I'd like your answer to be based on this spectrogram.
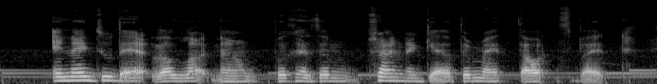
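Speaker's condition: Stroke with stutter; constant pain

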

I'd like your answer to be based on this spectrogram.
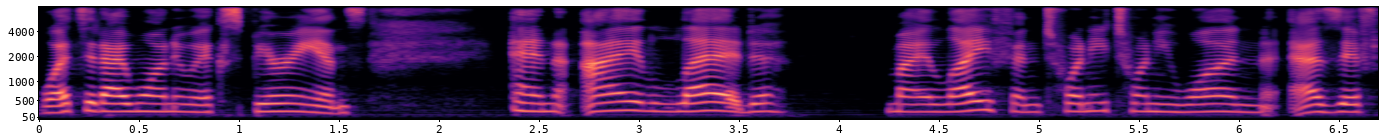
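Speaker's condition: No condition

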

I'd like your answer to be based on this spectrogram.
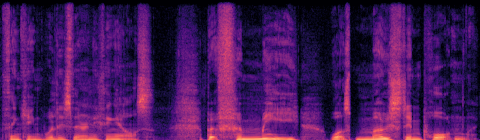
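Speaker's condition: No condition

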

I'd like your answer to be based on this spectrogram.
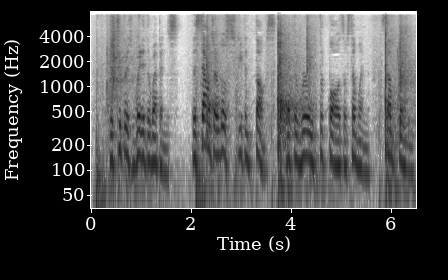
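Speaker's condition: No condition

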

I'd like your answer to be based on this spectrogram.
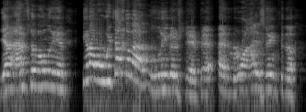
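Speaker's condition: Spastic quadriplegic cerebral palsy; from birth

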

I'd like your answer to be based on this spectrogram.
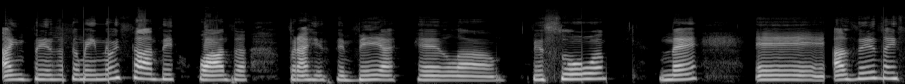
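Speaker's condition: Cleft palate; nasal air escape, extra vocal fold effort for intelligibility, hoarse or voiceless after long speaking

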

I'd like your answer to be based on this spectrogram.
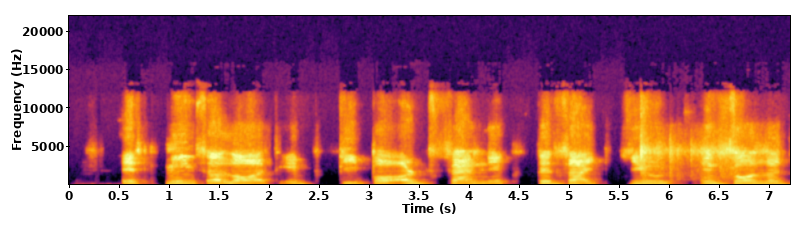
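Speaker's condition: Cerebral palsy

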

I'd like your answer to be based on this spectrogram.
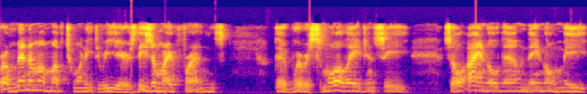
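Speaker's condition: Gunshot injury to voice box; bullet still lodged behind carotid artery, from Oak Creek Sikh temple shooting

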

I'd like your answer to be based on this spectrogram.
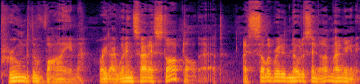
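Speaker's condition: No condition

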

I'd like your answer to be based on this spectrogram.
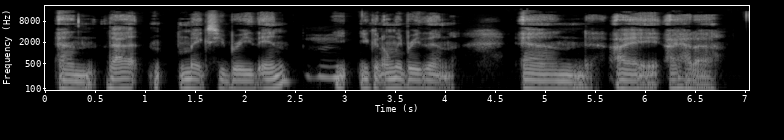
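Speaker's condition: Stuttering; onset around age 9, avoided school speech therapy, never had therapy, very pronounced until few years ago, phone use helped; improved, often unnoticed by non-stutterers, discloses stutter situationally, worse with hangover; blocks felt in chest, gets stuck unable to speak, little pauses; repeated words, prolonged sounds

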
